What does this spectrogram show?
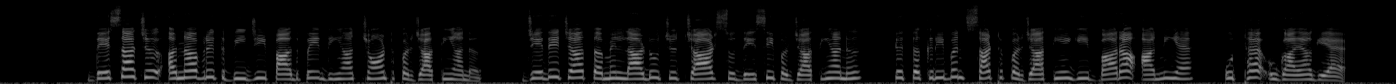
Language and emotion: Dogri, neutral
